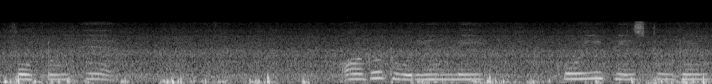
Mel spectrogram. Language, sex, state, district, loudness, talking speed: Hindi, female, Punjab, Fazilka, -20 LUFS, 65 wpm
